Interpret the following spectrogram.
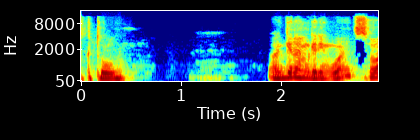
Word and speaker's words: Cthulhu: Or how do you pronounce it in English? It's Cthulhu.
